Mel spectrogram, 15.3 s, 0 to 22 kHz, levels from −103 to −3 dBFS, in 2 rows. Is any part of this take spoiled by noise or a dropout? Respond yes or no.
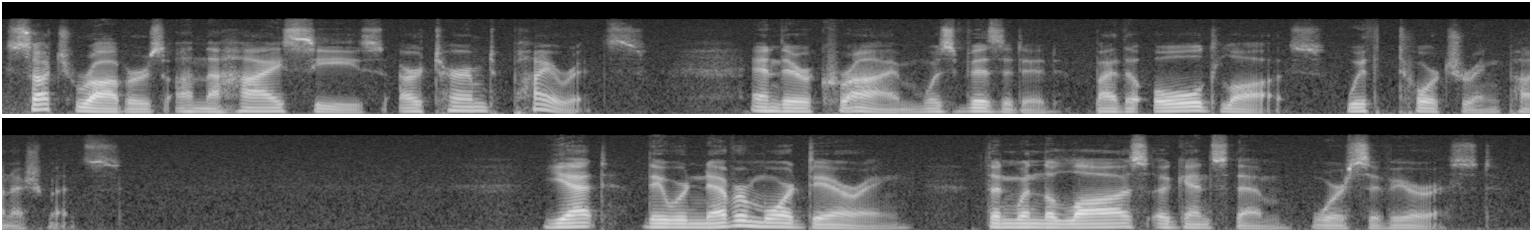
no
